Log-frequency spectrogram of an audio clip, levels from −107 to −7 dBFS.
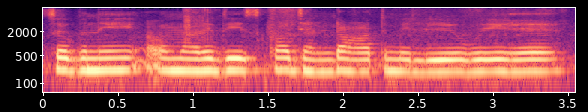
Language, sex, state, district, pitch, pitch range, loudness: Hindi, female, Uttar Pradesh, Shamli, 210 Hz, 200-215 Hz, -14 LUFS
